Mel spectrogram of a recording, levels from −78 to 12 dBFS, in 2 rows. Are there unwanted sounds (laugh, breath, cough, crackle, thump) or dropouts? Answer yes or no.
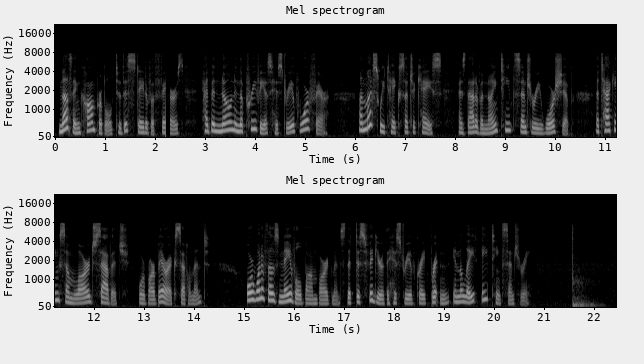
yes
